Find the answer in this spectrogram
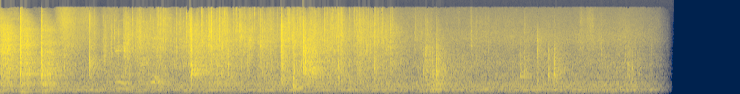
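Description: Hard plastic toy track pieces knocking and tapping on a tabletop as they are handled and fitted together, a string of sharp clicks and knocks. The sound cuts off abruptly near the end.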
